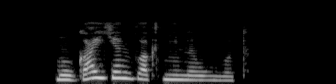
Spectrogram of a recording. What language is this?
Mari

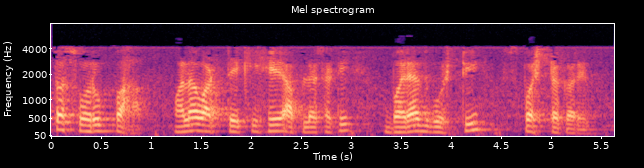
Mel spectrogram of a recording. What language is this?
Marathi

